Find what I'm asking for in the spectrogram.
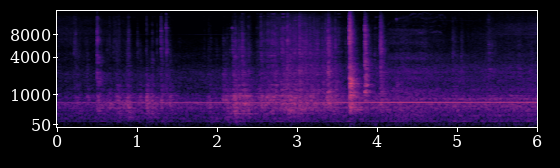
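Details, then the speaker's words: Masterbuilt Gravity Series 1050 charcoal smoker burning hardwood lump charcoal and oak chunks, brisket at 155°F: the control fan kicks on after the lid is opened to bring the temperature back up. A faint, steady mid-pitched hum under lid clatter; normal fan running. "You can hear that fan kick on when you open it to get that temperature back up."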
